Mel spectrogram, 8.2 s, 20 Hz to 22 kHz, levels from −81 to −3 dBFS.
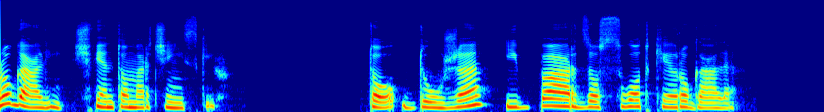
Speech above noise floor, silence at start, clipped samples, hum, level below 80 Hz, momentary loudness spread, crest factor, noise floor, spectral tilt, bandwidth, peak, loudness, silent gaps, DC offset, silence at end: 68 dB; 0 s; under 0.1%; none; -64 dBFS; 11 LU; 16 dB; -88 dBFS; -8.5 dB/octave; 11 kHz; -6 dBFS; -20 LUFS; none; under 0.1%; 0.9 s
